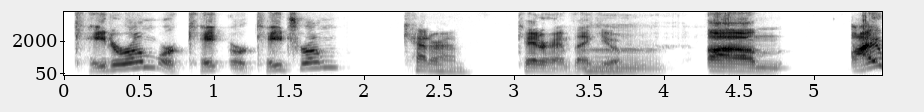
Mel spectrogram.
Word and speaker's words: Caterham: Set number 14 is I always forget how to pronounce this right. Caterham or Caterham? Caterham.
